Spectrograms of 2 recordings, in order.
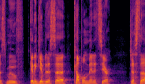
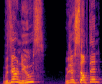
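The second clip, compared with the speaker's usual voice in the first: loud, much higher, baffled; incredulous questions; 10 semitones higher, 6 dB louder than usual. Real, not acted. Trader wondering aloud about the drop, high and incredulous. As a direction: ask it high and loud in disbelief.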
